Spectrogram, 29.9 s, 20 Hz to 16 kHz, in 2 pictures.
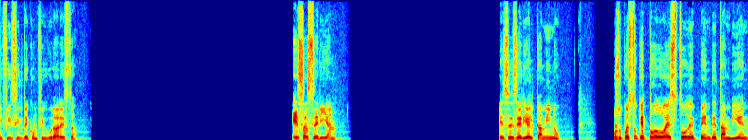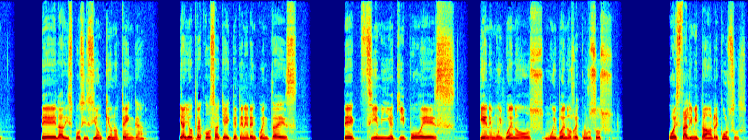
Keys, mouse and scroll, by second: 7.8-8.5 scroll up 1, 8.5 scroll up 1.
